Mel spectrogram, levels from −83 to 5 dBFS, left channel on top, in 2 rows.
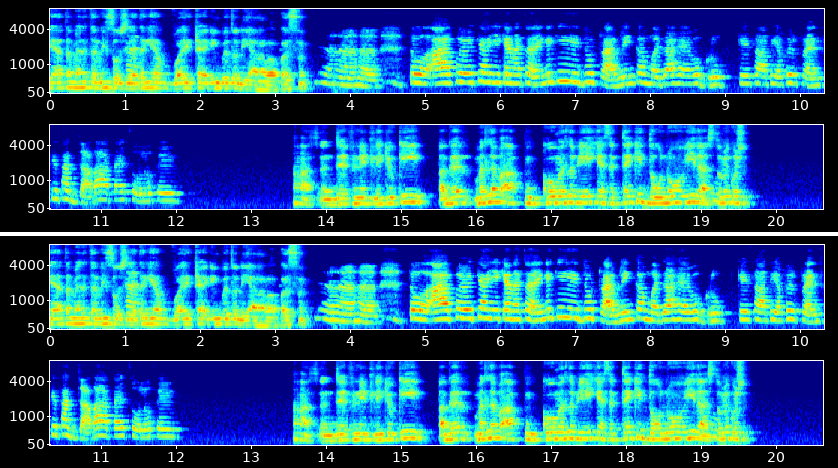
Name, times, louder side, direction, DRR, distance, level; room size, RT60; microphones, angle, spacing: voice 1, 0.0-3.4 13.6-19.6, left 1 dB, 10° right, 0.7 m, -24 dB
voice 2, 3.5-12.0 19.0-19.3, right 3 dB, 90° right, 0.6 m, -26 dB
2.2 x 2.1 x 2.8 m
head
